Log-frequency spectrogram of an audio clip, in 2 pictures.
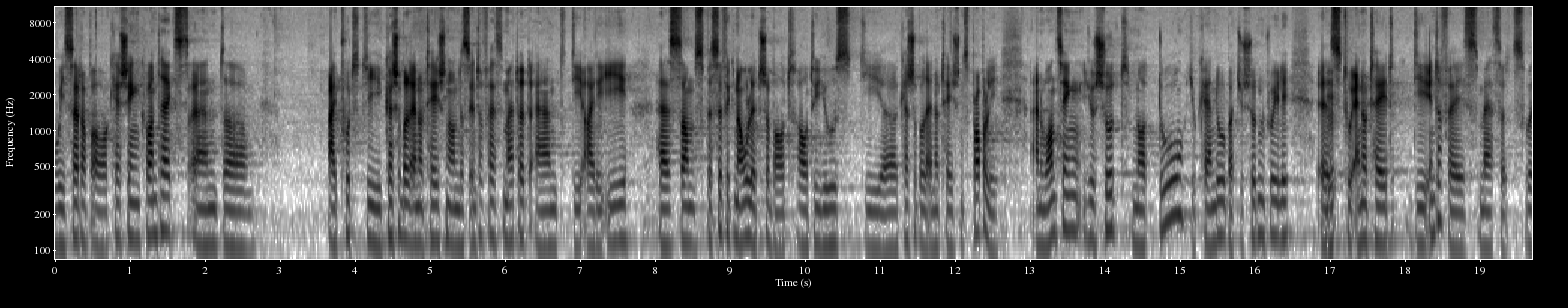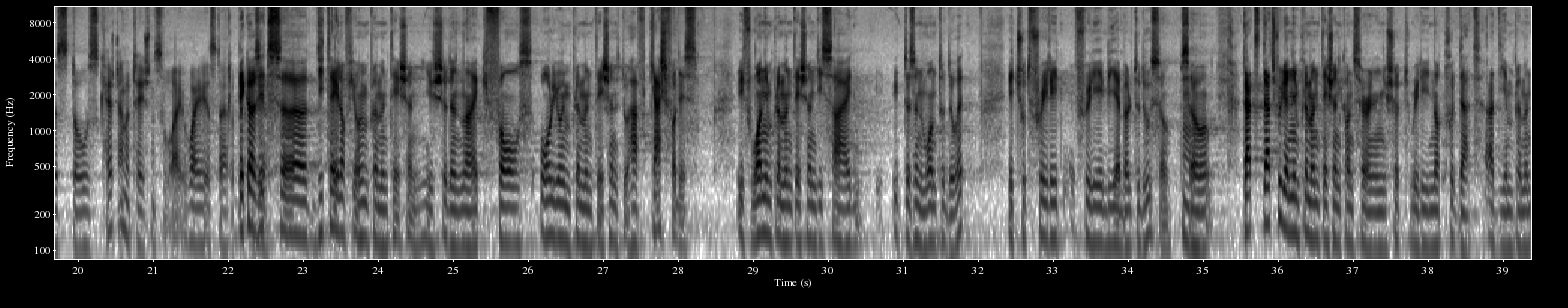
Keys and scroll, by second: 26.0 super+/.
